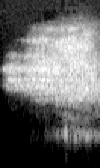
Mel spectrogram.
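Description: A single sneeze, a breathy burst lasting under a second, with a hissy airy rush that swells quickly and fades out, with no talking over it.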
